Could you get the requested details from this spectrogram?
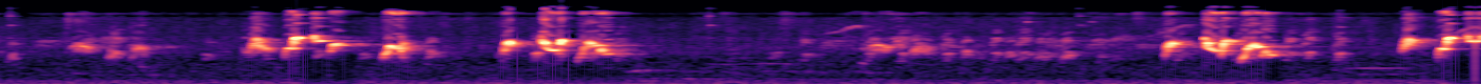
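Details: Red-whiskered bulbuls kept in cages, three birds sung against each other, give a model song for training, counted by phrase: clear, lilting two-part warbles repeated every second or two, with a thin high whistle midway.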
